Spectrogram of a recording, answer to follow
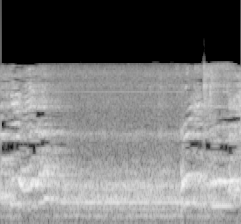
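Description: A drawn-out, voice-like sound with held notes that slide upward in pitch near the start and again near the end.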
